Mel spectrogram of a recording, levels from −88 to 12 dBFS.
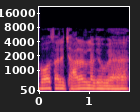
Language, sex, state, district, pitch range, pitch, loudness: Hindi, male, Jharkhand, Garhwa, 135-145 Hz, 140 Hz, -14 LUFS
